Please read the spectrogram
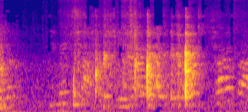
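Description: Empty aluminium beer cans clinking against one another and a plastic garbage bag rustling as a hand pulls a can out of the bag. A run of sharp clinks comes in the second half, the loudest just before the end.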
